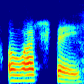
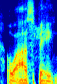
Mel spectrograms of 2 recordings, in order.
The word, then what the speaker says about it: Oahspe: It's spelled OAHSPE, and it's pronounced OASPE. OASPE.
